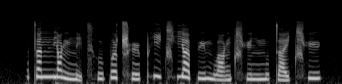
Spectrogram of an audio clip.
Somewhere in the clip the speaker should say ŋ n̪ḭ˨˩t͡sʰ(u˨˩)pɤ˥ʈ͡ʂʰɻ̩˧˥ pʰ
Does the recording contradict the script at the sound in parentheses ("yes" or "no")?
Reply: yes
